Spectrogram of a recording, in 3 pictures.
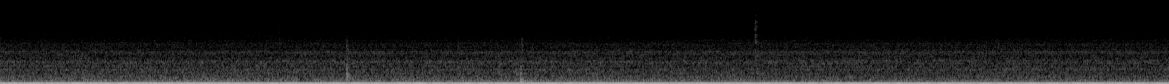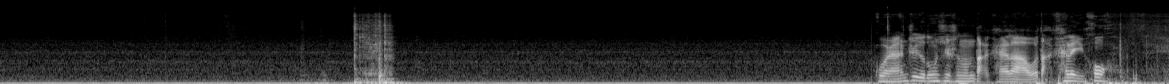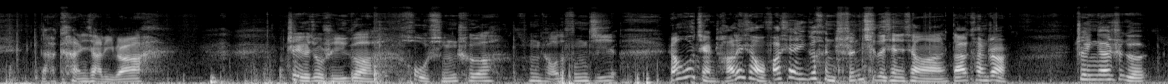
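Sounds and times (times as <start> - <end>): steady low rumble: 0.0 - 35.0
plastic panel scraping clatter: 14.7 - 15.8, 22.8 - 24.1, 25.0 - 27.6.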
